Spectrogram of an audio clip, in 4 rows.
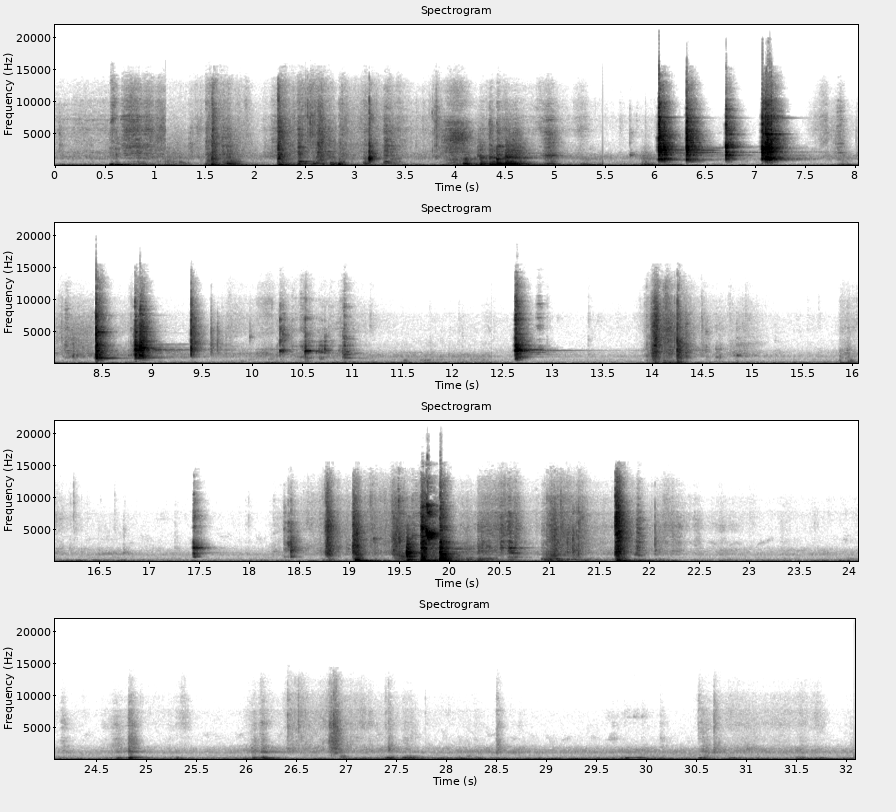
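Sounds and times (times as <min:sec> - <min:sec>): metal fittings clinking and knocking: 0:06.0 - 0:07.6
rustling: 0:18.4 - 0:22.6.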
